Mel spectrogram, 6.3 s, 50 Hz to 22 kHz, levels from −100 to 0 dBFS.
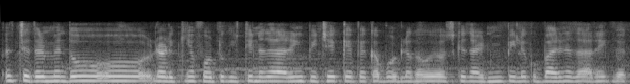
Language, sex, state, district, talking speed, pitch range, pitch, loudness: Hindi, female, Jharkhand, Sahebganj, 285 wpm, 205-220 Hz, 210 Hz, -29 LUFS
